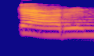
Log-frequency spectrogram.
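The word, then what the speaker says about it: pterin: होता है या फिर टैरिन होता है। पी साइलेंट होता है तो टैरिन इसकी तरह इसे पढ़ते हैं।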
